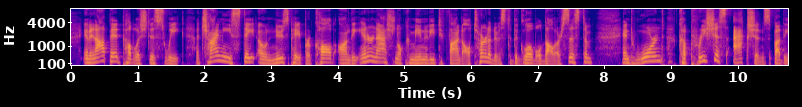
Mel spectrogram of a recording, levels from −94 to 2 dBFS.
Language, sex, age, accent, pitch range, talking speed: English, male, 40-59, American, 130-180 Hz, 160 wpm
